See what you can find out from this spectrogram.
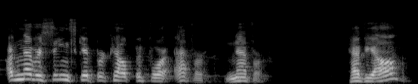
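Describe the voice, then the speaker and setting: A man in his forties with a fairly high voice, ranting on a livestream. He talks bluntly and emphatically, swearing freely and throwing out rhetorical questions. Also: big pitch swings, slow pace, fairly bright tone, lo-fi sound. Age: 40s. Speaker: podcast host reacting to a video. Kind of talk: heated, profane livestream commentary.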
